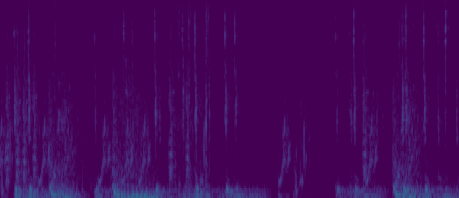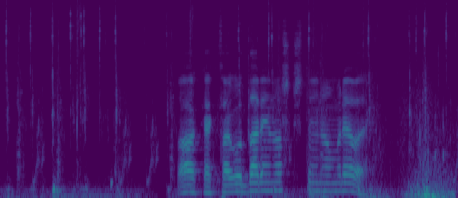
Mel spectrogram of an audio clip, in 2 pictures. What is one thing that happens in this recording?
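Quick game shooting and splatter effects play.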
